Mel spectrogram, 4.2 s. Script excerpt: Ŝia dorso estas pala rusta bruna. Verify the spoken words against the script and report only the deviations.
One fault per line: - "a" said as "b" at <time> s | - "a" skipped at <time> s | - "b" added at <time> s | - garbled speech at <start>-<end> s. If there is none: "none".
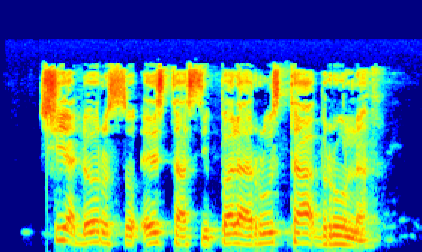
none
